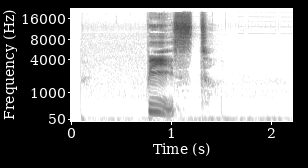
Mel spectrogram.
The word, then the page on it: wild animal: Australian English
